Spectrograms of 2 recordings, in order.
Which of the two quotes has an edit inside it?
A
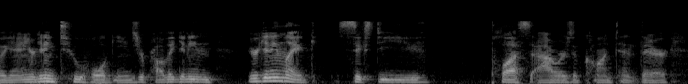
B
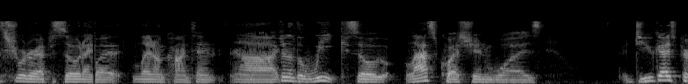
B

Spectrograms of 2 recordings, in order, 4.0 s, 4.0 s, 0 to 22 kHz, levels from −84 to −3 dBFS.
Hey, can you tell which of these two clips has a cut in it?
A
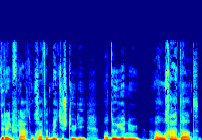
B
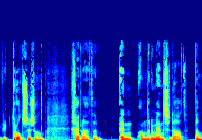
B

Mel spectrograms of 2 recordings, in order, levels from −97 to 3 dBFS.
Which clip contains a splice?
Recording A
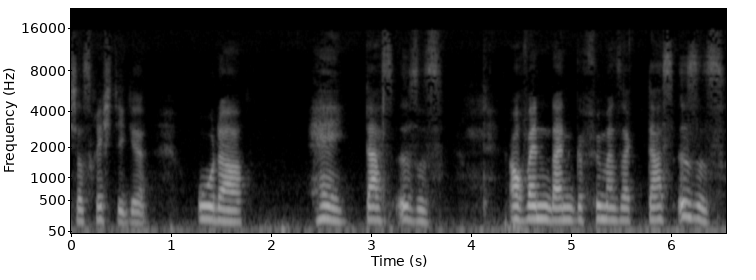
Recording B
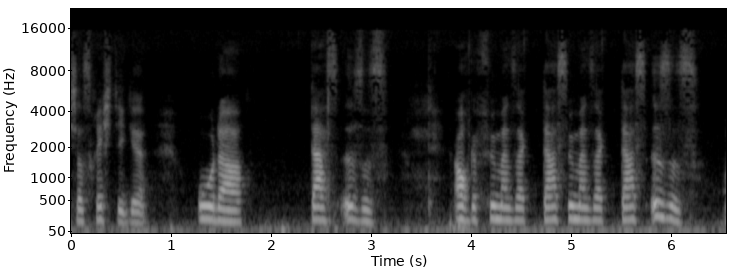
B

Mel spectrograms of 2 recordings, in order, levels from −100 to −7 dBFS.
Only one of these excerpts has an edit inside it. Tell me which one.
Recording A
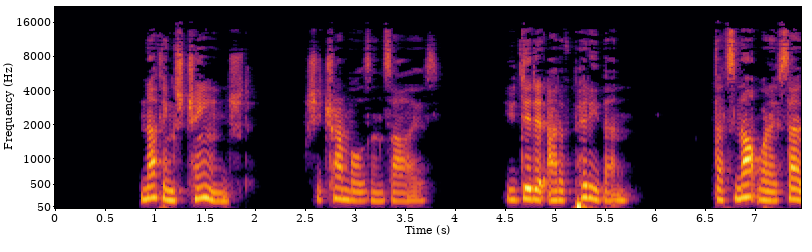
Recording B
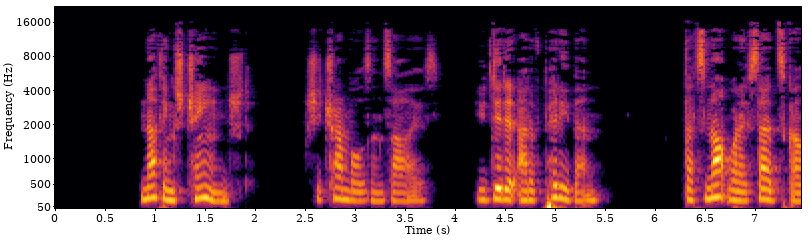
B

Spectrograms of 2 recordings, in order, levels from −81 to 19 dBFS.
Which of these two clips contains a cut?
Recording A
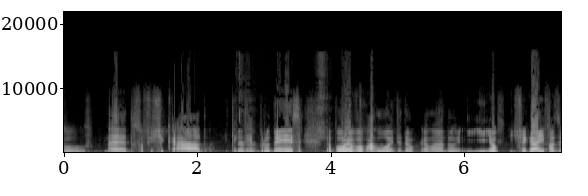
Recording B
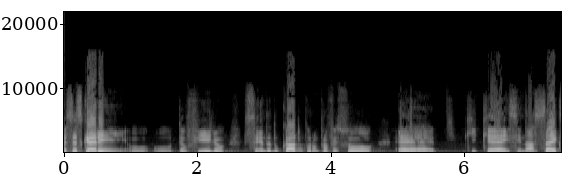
A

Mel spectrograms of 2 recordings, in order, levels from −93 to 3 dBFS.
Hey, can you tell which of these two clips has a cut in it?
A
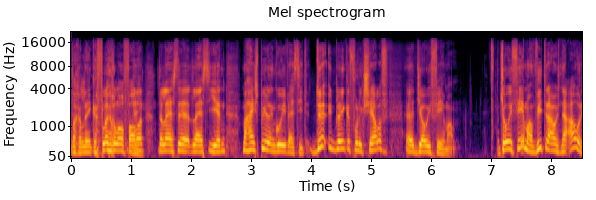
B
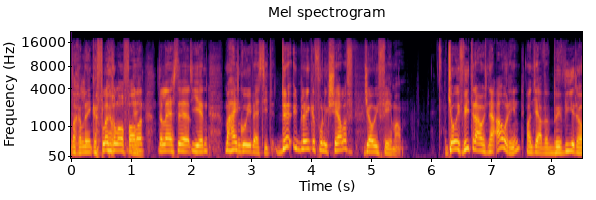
B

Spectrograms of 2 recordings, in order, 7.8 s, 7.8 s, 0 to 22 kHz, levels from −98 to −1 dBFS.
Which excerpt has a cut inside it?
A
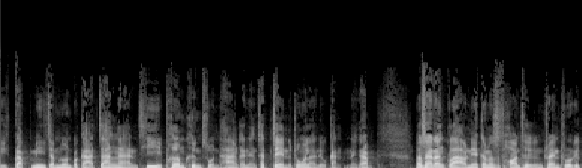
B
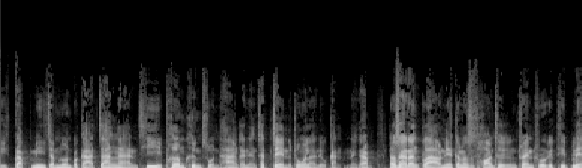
B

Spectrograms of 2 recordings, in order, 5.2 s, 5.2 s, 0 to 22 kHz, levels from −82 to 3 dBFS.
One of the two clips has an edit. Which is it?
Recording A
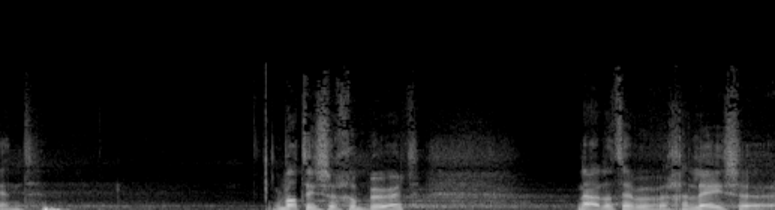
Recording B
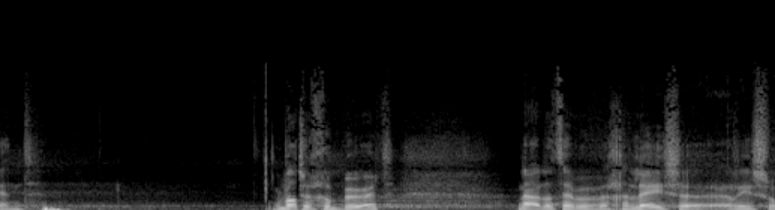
B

